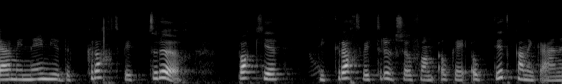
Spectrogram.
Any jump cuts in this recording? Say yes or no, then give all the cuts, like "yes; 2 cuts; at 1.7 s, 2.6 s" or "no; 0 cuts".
no; 0 cuts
